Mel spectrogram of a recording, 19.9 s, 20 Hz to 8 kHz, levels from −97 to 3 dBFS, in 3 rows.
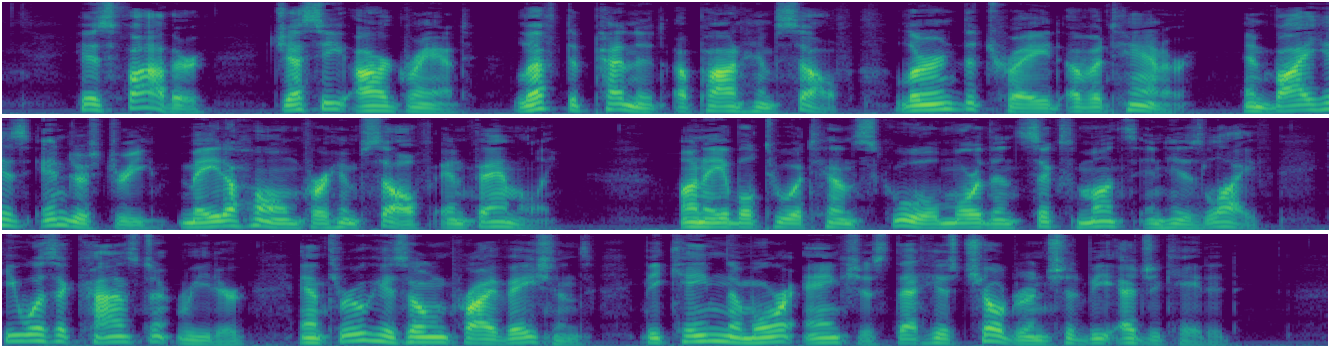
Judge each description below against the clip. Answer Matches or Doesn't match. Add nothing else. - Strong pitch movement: Matches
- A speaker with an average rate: Matches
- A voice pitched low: Matches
